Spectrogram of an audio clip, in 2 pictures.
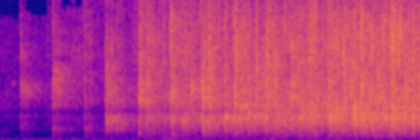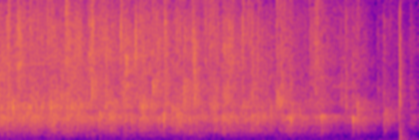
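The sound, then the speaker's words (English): An audience breaks into applause: a few scattered claps swell quickly into dense, steady clapping that holds for several seconds before thinning out at the end. “Meanwhile, you and I have been redeemed by the precious blood of Christ the Lamb, and we can't even muster an applause or an amen.”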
